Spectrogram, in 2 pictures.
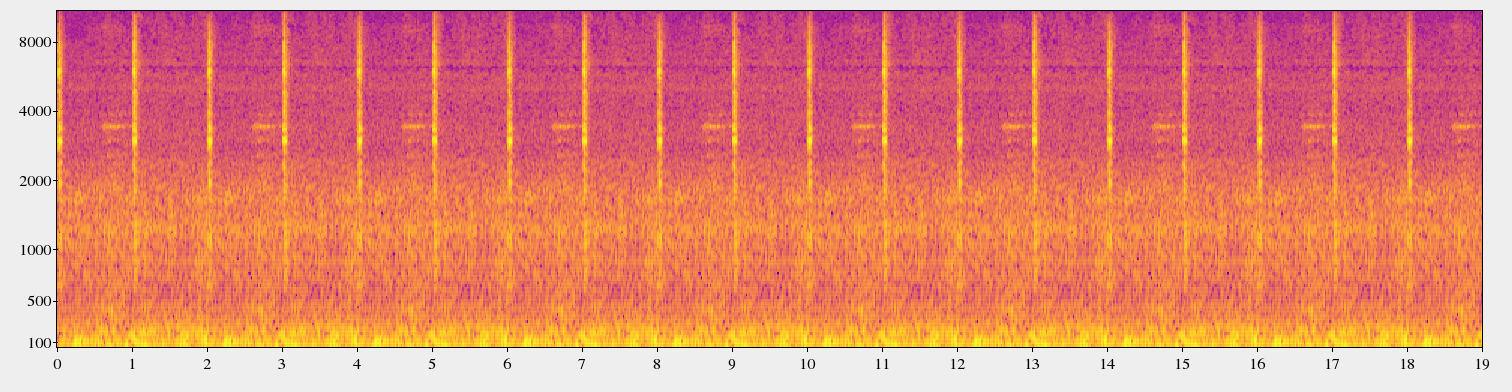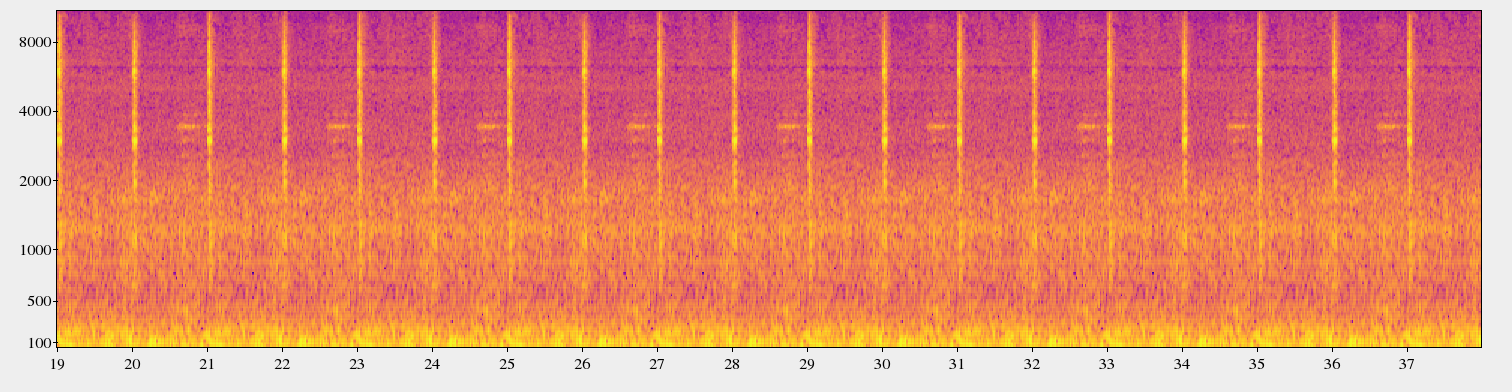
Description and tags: Hi Friends!
This is a sound of a wall clock ticking in my house which was recorded on zoom recorder.
Hope you can use it.
Thank you
Rohan.
Ambience, Clock, wall-clock, Ticking, Indoors, Room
